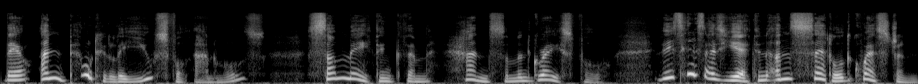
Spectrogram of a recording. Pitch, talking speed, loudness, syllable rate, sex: 185 Hz, 125 wpm, -20 LUFS, 4.5 syllables/s, male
